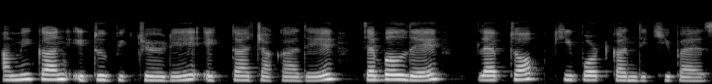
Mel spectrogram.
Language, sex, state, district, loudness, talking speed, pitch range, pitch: Nagamese, female, Nagaland, Dimapur, -17 LUFS, 135 wpm, 185-225 Hz, 200 Hz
